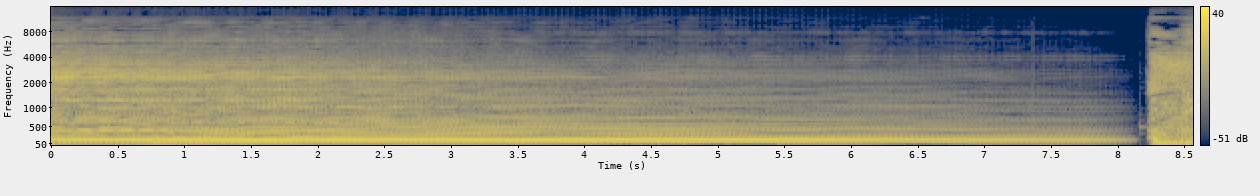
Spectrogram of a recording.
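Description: Punk rock band's final distorted guitar chord held and ringing out, slowly fading over several seconds.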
